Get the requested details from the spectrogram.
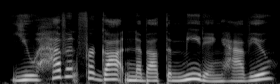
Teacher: Right, because the main sentence is negative, haven't forgotten, so the tag flips to positive, have you, and the rising tone means you're genuinely a little nervous they forgot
